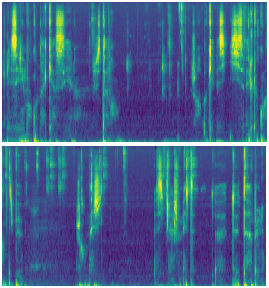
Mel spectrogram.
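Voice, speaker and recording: A man from whispers casual ASMR gaming commentary in a breathy, unvoiced voice, murmuring his thoughts aloud. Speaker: ASMR gaming video host.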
